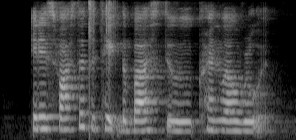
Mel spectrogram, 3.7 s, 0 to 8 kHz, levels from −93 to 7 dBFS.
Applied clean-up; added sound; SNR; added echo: neural separator model SepFormer DNS4.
